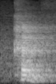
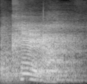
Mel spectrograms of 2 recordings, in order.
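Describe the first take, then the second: First: Can. reduced to an unstressed kn; the weak, reduced Can; weak form of can. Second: Can. said in full as kan, with an open a; a full, stressed Can; the dictionary form of Can; strong form of can. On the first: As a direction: swallow Can. into a short schwa. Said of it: "This is the weak form". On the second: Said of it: "it's the standard pronunciation". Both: Shown as a demonstration.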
